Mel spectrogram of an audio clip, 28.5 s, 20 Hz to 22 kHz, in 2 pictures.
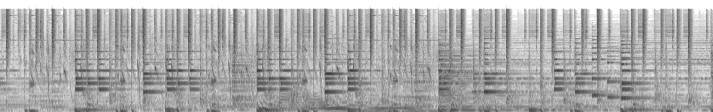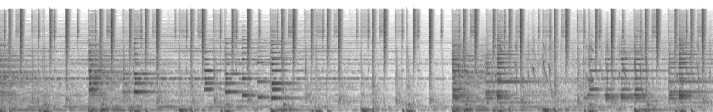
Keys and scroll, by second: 4.4 space, 12.7 space, 18.9 w.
